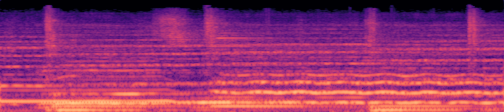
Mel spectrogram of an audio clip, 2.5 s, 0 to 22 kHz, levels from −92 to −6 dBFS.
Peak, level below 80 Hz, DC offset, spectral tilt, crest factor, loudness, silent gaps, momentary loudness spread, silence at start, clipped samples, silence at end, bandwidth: -8 dBFS; -40 dBFS; under 0.1%; -5 dB/octave; 12 dB; -21 LUFS; none; 3 LU; 0 s; under 0.1%; 0 s; 17 kHz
